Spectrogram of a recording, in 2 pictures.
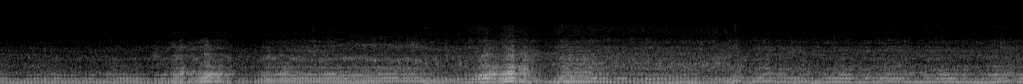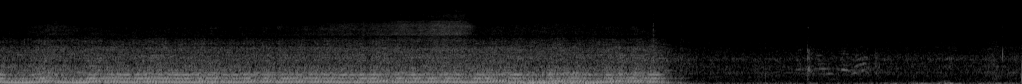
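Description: Yamaha Tracer 900 GT's three-cylinder engine idling steadily as the bike rolls slowly up to a fuel pump, then switched off, cutting out abruptly near the end.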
